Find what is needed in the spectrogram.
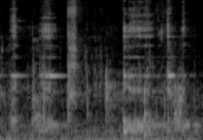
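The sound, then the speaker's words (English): Someone drinks water from a glass: a few light clinks with brief high ringing tones, mixed with soft handling and sipping noises, with no one talking. “And hold on, water break.”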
